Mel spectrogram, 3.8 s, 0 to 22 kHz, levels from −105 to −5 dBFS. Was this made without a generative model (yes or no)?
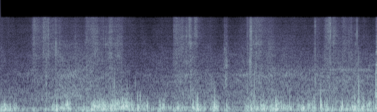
no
